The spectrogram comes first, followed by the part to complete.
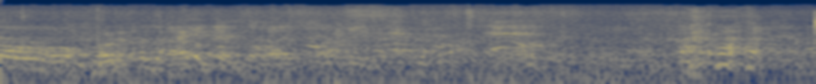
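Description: Indistinct voices of several people talking and calling out over one another, with no clear words.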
